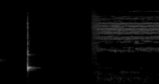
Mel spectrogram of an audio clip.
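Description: One last short, hollow wood-block knock, the end of a run of evenly spaced ticks that alternate between a low and a high pitch, sounds about half a second in. After a brief silence, a faint steady room hiss begins past the middle.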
